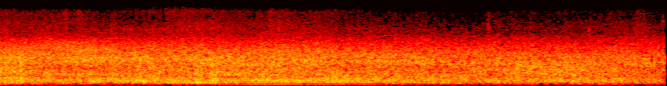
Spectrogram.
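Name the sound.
street traffic ambience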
